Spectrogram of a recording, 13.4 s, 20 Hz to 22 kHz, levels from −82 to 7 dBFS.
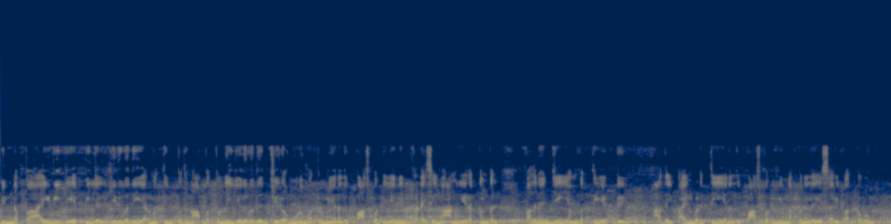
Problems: constant background noise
